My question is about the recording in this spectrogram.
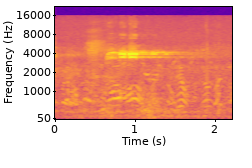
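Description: A referee's whistle blown in one long, steady, high blast that starts about half a second in, over faint distant shouts from players and spectators.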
